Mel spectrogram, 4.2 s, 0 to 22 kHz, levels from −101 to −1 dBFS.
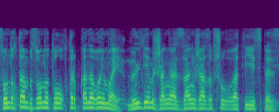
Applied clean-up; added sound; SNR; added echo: none; none; none; none.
